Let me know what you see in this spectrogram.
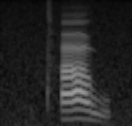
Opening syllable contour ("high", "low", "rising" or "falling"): falling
